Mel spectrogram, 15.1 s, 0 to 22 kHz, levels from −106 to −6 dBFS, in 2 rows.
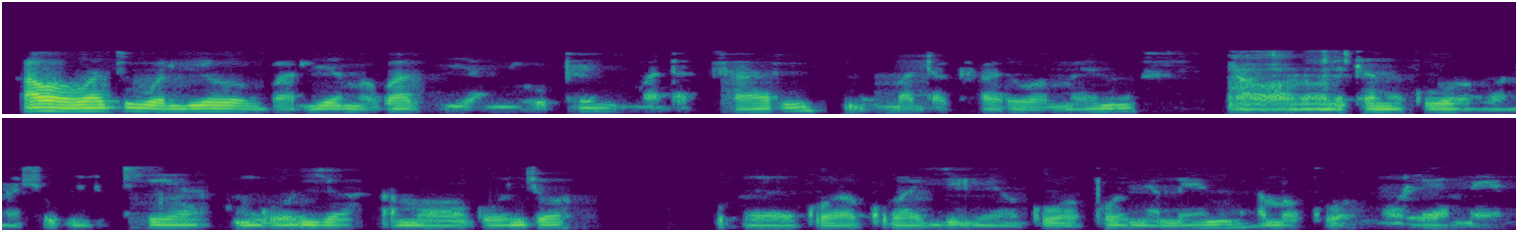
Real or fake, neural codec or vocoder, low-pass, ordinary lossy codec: fake; codec, 16 kHz, 8 kbps, FreqCodec, larger model; 3.6 kHz; AAC, 24 kbps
